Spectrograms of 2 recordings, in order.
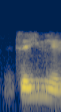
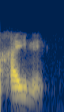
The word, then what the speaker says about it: Jamie: Pues mira, te cuento, yo me llamo Ángel Jamie, que es Jamie en inglés, mi madre es americana, entonces me pusieron ese nombre por mi tía. Yo tenía antes puesto Jamie, como se escribe en inglés, pero la gente me llamaba Jaime, porque lo leían, no sé, en España, se lee de cierta manera, y la gente tendía a confundirlo. Entonces, ¿qué dije?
